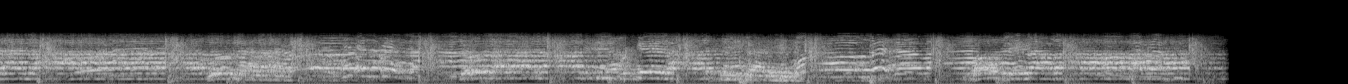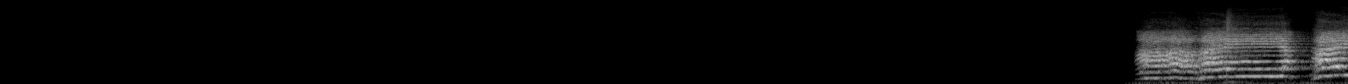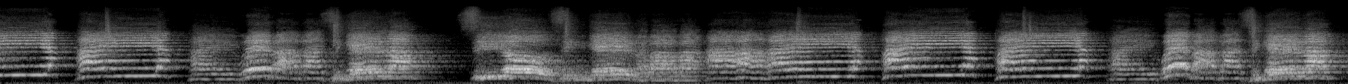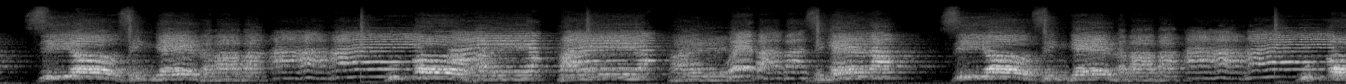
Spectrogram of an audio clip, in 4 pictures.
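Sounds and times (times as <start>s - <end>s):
choir singing a cappella: 0.0s - 12.3s, 24.8s - 53.9s.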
